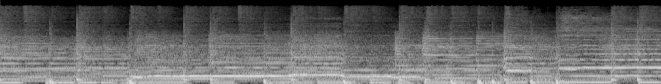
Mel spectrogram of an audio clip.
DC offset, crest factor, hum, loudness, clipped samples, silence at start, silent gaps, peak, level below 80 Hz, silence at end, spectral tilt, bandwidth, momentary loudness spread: under 0.1%; 12 dB; none; -13 LUFS; under 0.1%; 0 s; none; 0 dBFS; -22 dBFS; 0 s; -5.5 dB/octave; 17 kHz; 3 LU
